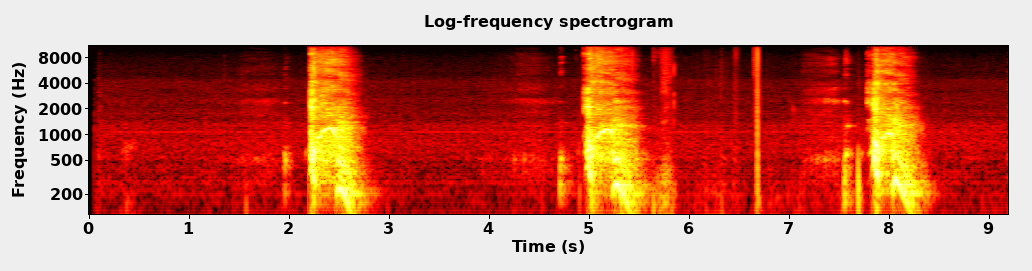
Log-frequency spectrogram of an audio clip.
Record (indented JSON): {
  "three_cough_length": "9.2 s",
  "three_cough_amplitude": 32768,
  "three_cough_signal_mean_std_ratio": 0.31,
  "survey_phase": "beta (2021-08-13 to 2022-03-07)",
  "age": "45-64",
  "gender": "Male",
  "wearing_mask": "No",
  "symptom_cough_any": true,
  "symptom_runny_or_blocked_nose": true,
  "symptom_shortness_of_breath": true,
  "symptom_sore_throat": true,
  "symptom_fatigue": true,
  "symptom_headache": true,
  "symptom_onset": "4 days",
  "smoker_status": "Ex-smoker",
  "respiratory_condition_asthma": false,
  "respiratory_condition_other": false,
  "recruitment_source": "Test and Trace",
  "submission_delay": "2 days",
  "covid_test_result": "Positive",
  "covid_test_method": "RT-qPCR",
  "covid_ct_value": 17.8,
  "covid_ct_gene": "ORF1ab gene",
  "covid_ct_mean": 18.2,
  "covid_viral_load": "1100000 copies/ml",
  "covid_viral_load_category": "High viral load (>1M copies/ml)"
}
